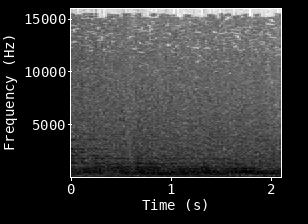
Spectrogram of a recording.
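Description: Loud, heavily distorted electronic sound effect of a logo animation, pitch-shifted and clipped in the 'G Major' editing style. A dense noisy wash with a few faint steady tones underneath.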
